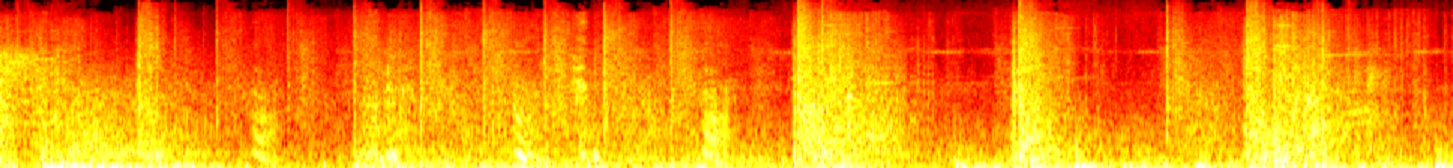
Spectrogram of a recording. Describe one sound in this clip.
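Heavy melee blows strike metal with sharp thuds.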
